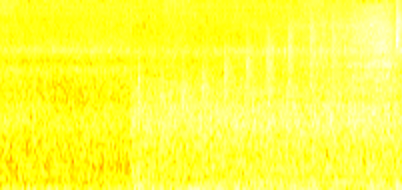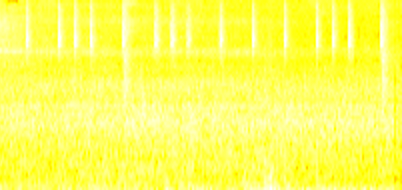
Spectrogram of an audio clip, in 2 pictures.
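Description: Wind rushing over the microphone and road rumble from an electric scooter riding at speed, louder from about a second in.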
